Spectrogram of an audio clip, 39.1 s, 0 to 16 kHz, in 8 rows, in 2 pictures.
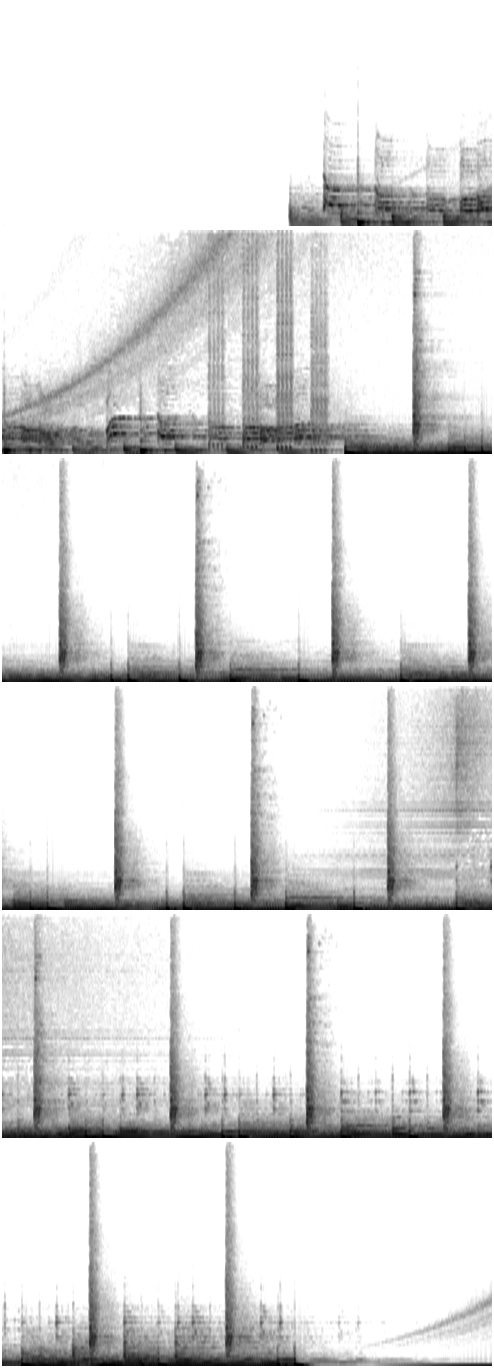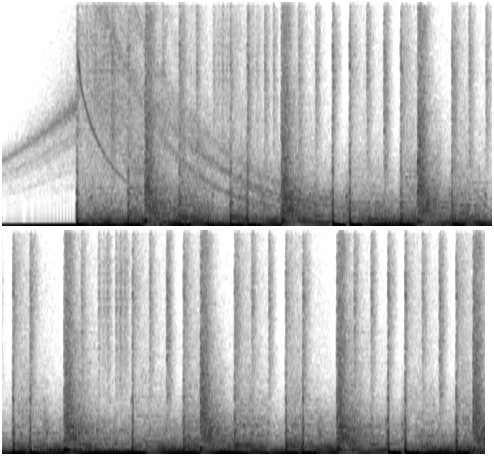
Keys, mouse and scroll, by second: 0.0 click, 0.3 Tab, 0.5 click, 1.2-6.5 middle drag, 3.2 scroll down 1, 4.2 scroll down 1, 5.8 KP_7, 6.5 click, 7.4 shift+d, 9.8 click, 10.4 r, 13.3 click, 14.0 shift+z, 14.5 g, 15.9 click, 16.1 middle click, 16.5 scroll down 2, 16.8 shift+z, 16.9 click, 17.2-21.9 middle drag, 21.1 scroll up 2, 21.9 click, 22.2 Tab, 22.4 click, 23.1 2, 23.3 click, 23.7 g, 25.2 click, 25.4 g, 28.7 Escape, 29.2 ctrl+r, 31.4-32.8 drag, 32.8 g, 35.7 click, 35.8-39.1 middle drag, 36.3 ctrl+z, 36.6 ctrl+z, 37.4 g.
